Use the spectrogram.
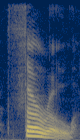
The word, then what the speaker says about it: thorough: The next sound is in more like an O sound in the words like thorough, although.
